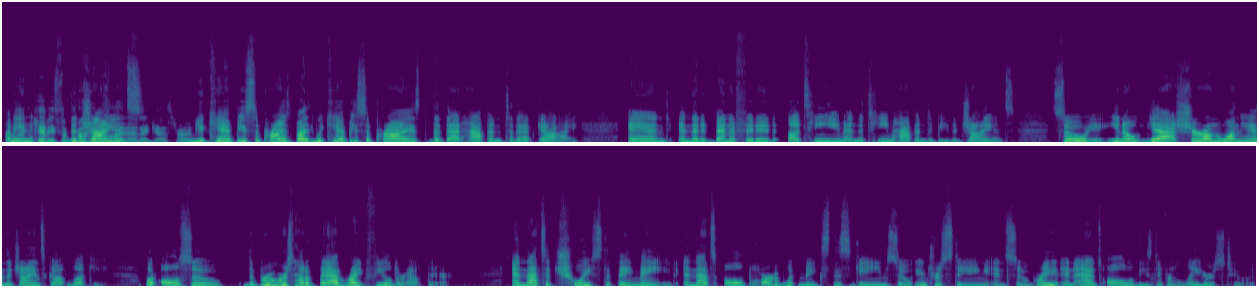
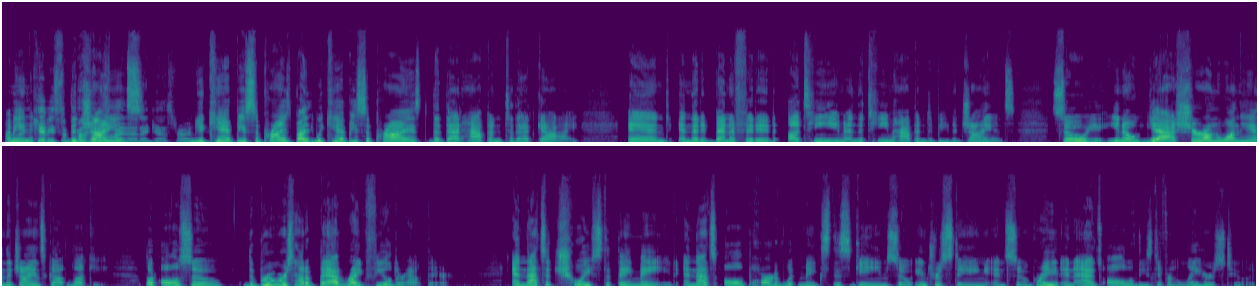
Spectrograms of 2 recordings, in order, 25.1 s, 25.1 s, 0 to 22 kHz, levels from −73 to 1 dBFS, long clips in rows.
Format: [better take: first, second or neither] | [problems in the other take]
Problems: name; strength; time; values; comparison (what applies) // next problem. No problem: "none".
second | muffled; slightly; fading above 3.5 kHz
